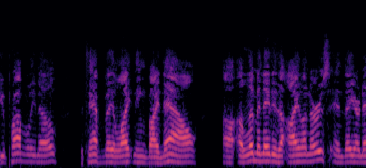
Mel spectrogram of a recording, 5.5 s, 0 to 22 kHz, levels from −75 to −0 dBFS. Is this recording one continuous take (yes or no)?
yes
